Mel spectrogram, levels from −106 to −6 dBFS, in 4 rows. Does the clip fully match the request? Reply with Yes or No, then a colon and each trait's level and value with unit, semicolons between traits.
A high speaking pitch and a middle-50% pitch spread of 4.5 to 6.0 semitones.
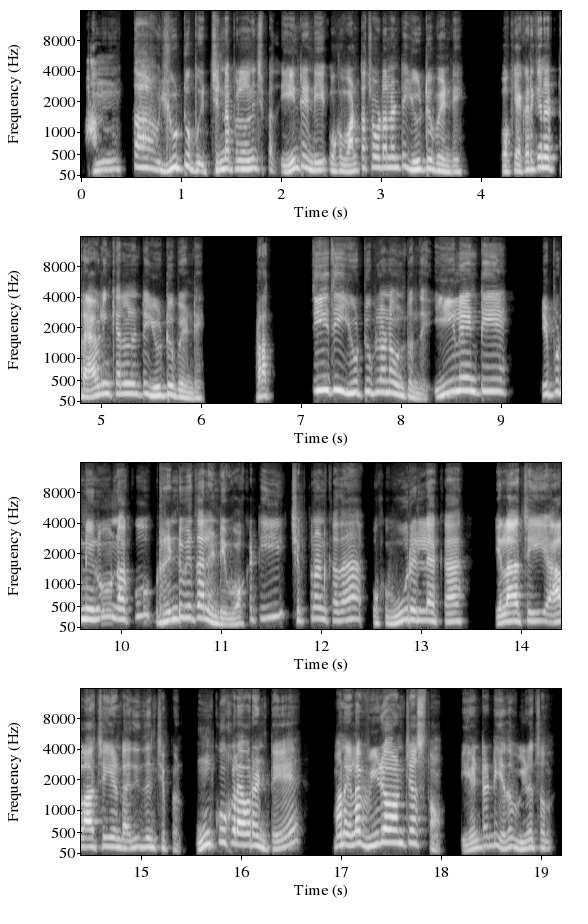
Yes: high, 205 Hz; average, 5.0 semitones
